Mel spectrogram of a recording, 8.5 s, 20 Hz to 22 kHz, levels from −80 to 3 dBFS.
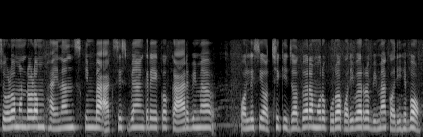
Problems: none marked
